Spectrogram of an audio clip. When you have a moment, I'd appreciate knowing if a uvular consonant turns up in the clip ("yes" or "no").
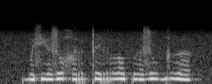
yes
